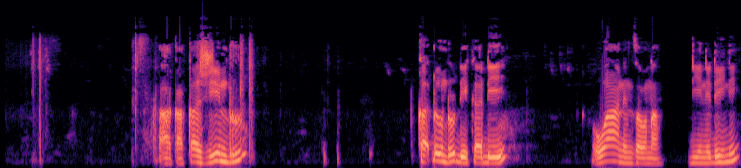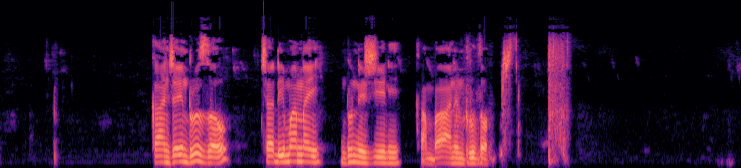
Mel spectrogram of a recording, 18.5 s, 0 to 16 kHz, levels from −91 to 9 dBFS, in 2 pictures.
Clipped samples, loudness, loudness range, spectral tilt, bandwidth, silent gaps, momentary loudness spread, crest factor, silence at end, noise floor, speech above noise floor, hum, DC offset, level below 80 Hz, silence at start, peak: under 0.1%; -13 LUFS; 5 LU; -5 dB/octave; 8.8 kHz; none; 17 LU; 16 dB; 2.15 s; -75 dBFS; 63 dB; none; under 0.1%; -54 dBFS; 0.5 s; 0 dBFS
